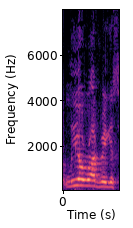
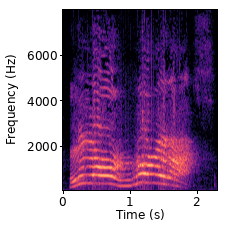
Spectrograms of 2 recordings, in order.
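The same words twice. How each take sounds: First: Said in the usual way. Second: Long, stretched, much higher and louder, like a ring announcer; announcer yell. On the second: Shown as a demonstration. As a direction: bellow the name out slowly for the crowd. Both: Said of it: "please yell".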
